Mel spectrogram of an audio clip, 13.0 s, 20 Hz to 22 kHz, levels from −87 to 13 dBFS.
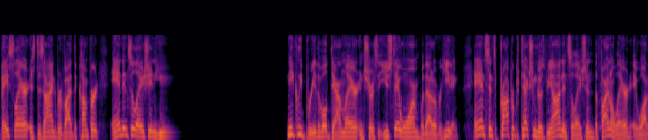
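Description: At 3.16 s and again from 3.20 to 3.24 s there is short concealed packet loss: about 10 ms and then about 30 ms of the call arrived too late. The receiver extended the preceding sound to cover each gap, so you hear a brief smear or wobble, which distinguishes these from a true dropout.

From 3.24 to 5.79 s comes a long network dropout, likely a stall in the network link. The concealment first stretches the last sound into a fading buzz for roughly a third of a second, then leaves about 2.2 s of silence before the sound resumes. The missing stretch is simply gone. The span is far too long to pass as a momentary glitch. Throughout, the call codec's band-limit means nothing is heard above 8 kHz, which fits a wideband codec such as G.722.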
